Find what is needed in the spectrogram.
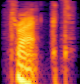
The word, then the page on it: tract: trækt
